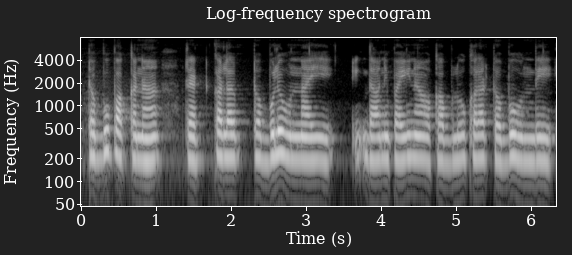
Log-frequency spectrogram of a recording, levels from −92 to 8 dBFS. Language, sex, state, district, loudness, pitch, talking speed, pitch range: Telugu, female, Telangana, Hyderabad, -18 LUFS, 195 Hz, 125 wpm, 190-205 Hz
